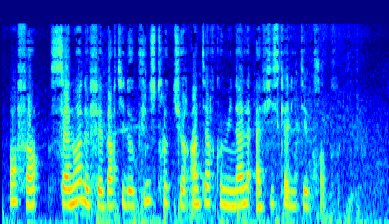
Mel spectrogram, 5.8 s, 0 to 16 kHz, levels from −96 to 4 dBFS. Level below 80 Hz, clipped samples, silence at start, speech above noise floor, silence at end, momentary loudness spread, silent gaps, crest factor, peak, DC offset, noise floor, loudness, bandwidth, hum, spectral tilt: -58 dBFS; under 0.1%; 0.15 s; 24 dB; 0.4 s; 9 LU; none; 14 dB; -18 dBFS; under 0.1%; -56 dBFS; -32 LUFS; 11.5 kHz; none; -4 dB/octave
